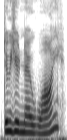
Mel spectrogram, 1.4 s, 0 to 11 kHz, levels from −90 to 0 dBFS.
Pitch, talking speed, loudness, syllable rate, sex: 210 Hz, 175 wpm, -15 LUFS, 3.8 syllables/s, female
